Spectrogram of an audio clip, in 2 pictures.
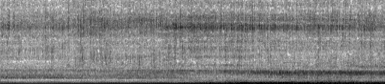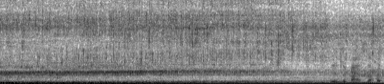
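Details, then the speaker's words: Kitchen garbage disposal that had been jammed and tripped its breaker, now cleared and bumped on and off with water running: steady low motor hum with water rushing through, even and constant, no grinding or stalling. It runs free. "So what I like to do is bump it. That way, if there is still something hard in there, I'm not going to jam it up to where it's hard to get like that was. I'm just going to go on and off with it."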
